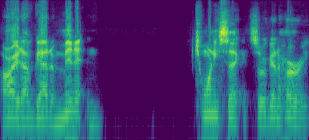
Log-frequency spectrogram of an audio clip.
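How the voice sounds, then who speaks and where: The man's voice has a bright, sharp tone. The sound is dry and close, with no echo. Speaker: teacher. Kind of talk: tutorial. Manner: casual, halting with fillers.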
